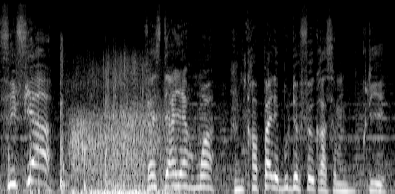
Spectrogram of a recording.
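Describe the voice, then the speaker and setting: A man's voice: sits high, big pitch swings, fairly quick. A man playing an earnest, protective mercenary leader in an amateur audio drama, casual and sincere. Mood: urgent, protective. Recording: faint music behind the voice.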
